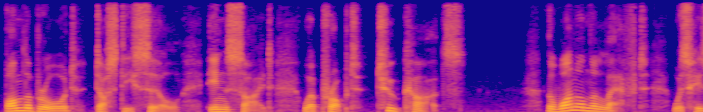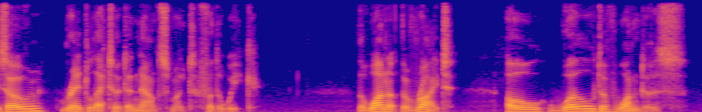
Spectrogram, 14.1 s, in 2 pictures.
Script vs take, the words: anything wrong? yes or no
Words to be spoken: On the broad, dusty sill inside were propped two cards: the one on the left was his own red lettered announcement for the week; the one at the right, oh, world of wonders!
no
